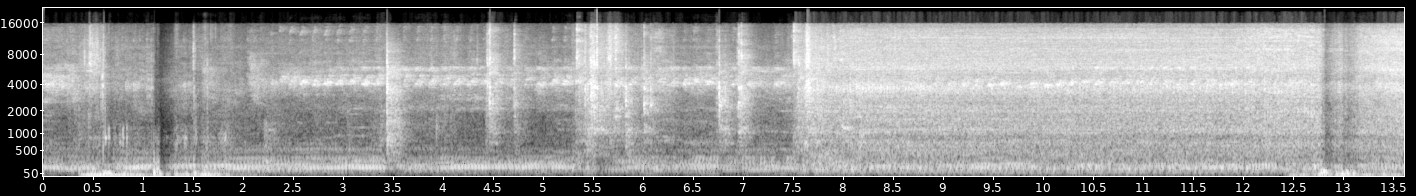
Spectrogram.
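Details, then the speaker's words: Honda automatic scooter with prior sputtering, stalling and yellow warning-light blinking, kick-started due to weak battery: engine catches and holds a steady, slightly raised cold idle without stumbling; fuel pressure stable around 40, running normally. "Oke motor sudah hidup langsamnya bagus ya Ini naik karena posisi mesin dingin ya Nah ini rpm-nya bagus stabil"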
